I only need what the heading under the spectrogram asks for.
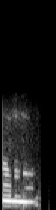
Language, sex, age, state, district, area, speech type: Telugu, female, 45-60, Andhra Pradesh, Annamaya, rural, conversation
